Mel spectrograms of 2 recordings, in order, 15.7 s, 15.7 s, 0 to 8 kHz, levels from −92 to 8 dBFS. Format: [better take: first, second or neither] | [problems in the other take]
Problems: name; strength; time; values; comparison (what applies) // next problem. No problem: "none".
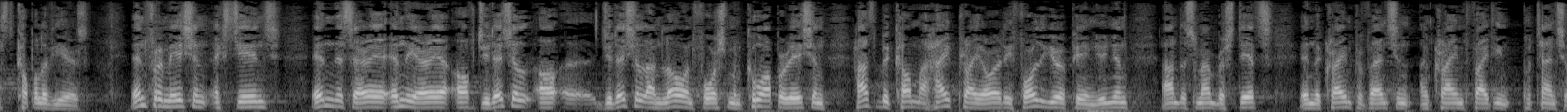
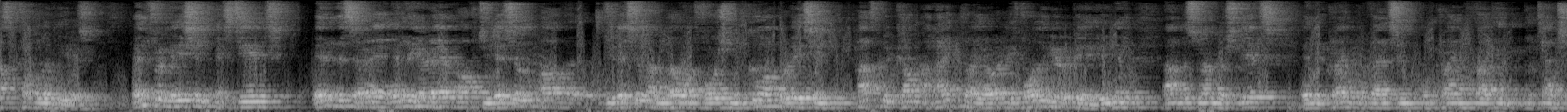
first | noise reduction (neural separator model SepFormer DNS4)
